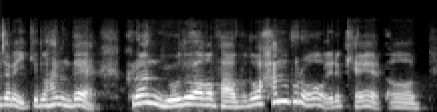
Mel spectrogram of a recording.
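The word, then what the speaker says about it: יוד: 자리에 있기도 하는데 그런 요드하고 바브도 함부로 이렇게 뭐 고치거나 바꿀 수 없다. 이런 의미예요. 그럼 다음 시간에 설명해 드리겠습니다. 요드. 자, 요드. Y자로 이거 자음입니다. 이거. 자음이에요. Y가 자음입니다. 여 발음이에요.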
